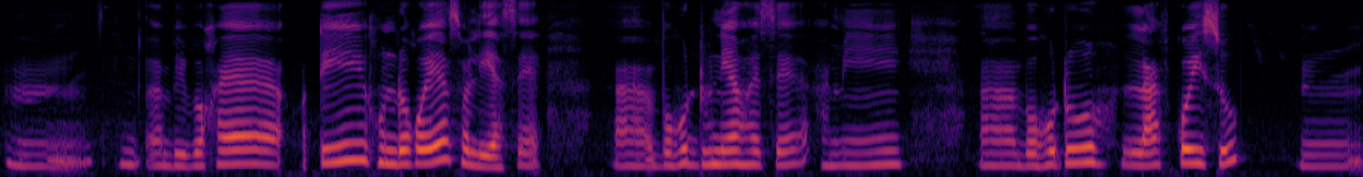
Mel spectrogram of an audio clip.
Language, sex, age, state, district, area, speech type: Assamese, female, 45-60, Assam, Dibrugarh, rural, spontaneous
